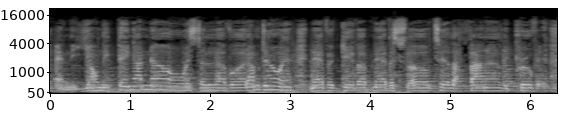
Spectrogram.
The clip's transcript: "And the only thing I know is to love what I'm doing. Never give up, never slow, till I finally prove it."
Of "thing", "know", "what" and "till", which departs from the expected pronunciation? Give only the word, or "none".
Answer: none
